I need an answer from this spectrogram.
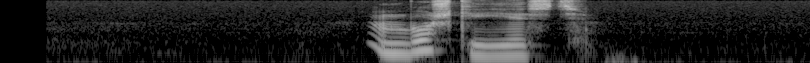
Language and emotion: Russian, neutral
